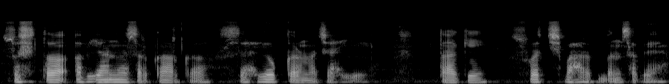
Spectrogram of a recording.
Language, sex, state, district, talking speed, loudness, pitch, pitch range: Hindi, male, Uttarakhand, Uttarkashi, 105 wpm, -30 LUFS, 110 Hz, 100-120 Hz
